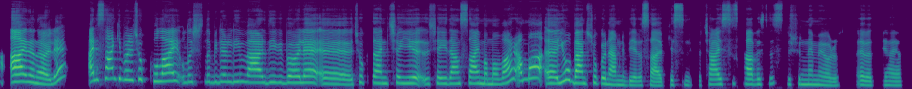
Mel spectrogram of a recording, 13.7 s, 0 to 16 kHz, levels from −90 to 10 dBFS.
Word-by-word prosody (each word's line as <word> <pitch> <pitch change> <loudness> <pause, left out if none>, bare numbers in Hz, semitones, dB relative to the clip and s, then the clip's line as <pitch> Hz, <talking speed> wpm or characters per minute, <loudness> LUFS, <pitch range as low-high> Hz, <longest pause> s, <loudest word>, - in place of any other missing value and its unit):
Aynen 295 -3 +8
öyle. 210 -3 +1 0.5
Hani, 340 +5 +3
sanki, 435 0 +1
böyle, 390 -1 -1
çok 410 +1 -5
kolay 325 +1 +3
ulaşılabilirliğin 295 +1 -8
verdiği 270 0 +3
bir, 265 -2 -8
böyle, 265 0 +2
eee, 220 -6 0
çok 270 +2 -11
da, 255 - +1
hani, 240 -1 -1
çayı, 245 -1 -2
ııı, 215 - -8
şeyden 230 0 -2
saymama 230 -3 -1
var 255 - +1
ama, 405 +3 0 0.2
eee, 240 - +2 0.2
yo 385 +6 +1
bence 245 -2 +5
çok 250 -3 -7
önemli 185 -6 -2
bir 170 - -6
yere 165 0 -6
sahip 150 -2 -4
kesinlikle. 175 -2 -12
Çaysız, 205 +4 -4
kahvesiz 210 +2 -4
düşünemiyoruz 190 -6 -7 0.2
evet, 165 -3 -5
bir 170 - -11
hayat. 160 -1 -10
235 Hz, 160 wpm, -21 LUFS, 205-285 Hz, 0.5 s, Aynen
